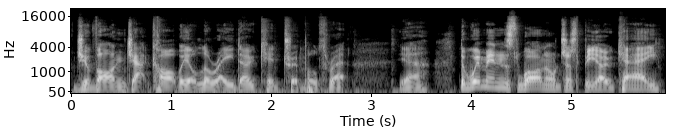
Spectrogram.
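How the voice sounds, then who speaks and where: A man's voice: medium pitch, expressive, a little slow, a bit bright, no room sound. A man hosting a live stream, chatting casually and reading out viewer comments, with many fillers and restarts. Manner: rambling, lots of fillers and restarts. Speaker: streamer hosting a wrestling watch-along.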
